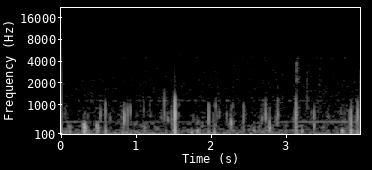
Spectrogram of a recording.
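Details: ASMR recording of a growling stomach tagged as hunger sounds: continuous low gurgling, bubbling and squeaky rumbles; stomach growling (borborygmi).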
